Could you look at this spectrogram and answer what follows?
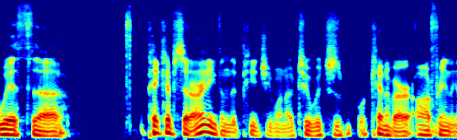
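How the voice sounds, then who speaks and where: On a very clean recording with a silent background, a man speaks very fast. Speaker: guitar pickup maker and podcast host. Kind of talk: casual podcast chat. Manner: stammering, halting.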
